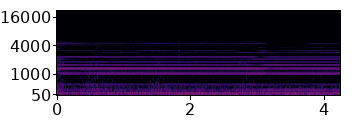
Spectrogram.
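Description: Burst sonic electric toothbrush running its two-minute cleaning cycle, held in the air rather than in the mouth: a faint, steady buzzing hum.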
